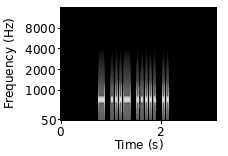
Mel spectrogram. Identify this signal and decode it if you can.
Morse code, heard as a keyed tone, about 27 wpm, 700 Hz. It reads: TV5I
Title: Four Challenging Letter-Number Combinations 28wpm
